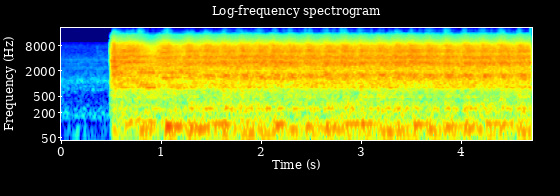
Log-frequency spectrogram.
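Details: 1971 Impala with LS swap cranks with steady fast churning but never catches; no spark found at plug wire, fuel pump possibly not running during cranking.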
